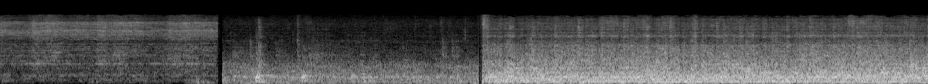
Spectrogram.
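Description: Two-foot narrow-gauge train running, heard from aboard a carriage: a loud, steady rumble and clatter of wheels on rail that starts abruptly about five seconds in. Before that there is a quieter hiss and a few sharp knocks.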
